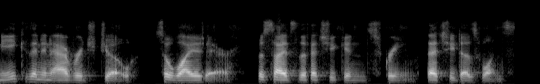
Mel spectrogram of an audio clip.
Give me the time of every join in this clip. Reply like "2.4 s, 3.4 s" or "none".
1.4 s, 2.0 s, 3.1 s, 4.2 s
